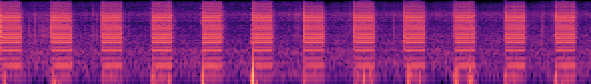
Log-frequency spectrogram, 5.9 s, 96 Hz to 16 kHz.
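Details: EWM Tetrix XQ 230 Puls AC/DC inverter TIG welding 5000-series aluminium corner joint: 2.4 mm lanthanated tungsten, 2 mm filler, pulsed AC. Even electric buzz pulsing on and off about twice a second, steady and regular; normal pulsed AC TIG arc.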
